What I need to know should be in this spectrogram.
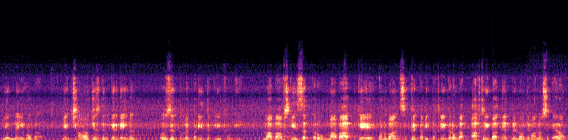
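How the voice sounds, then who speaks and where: Impassioned older preacher at a graveside. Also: male voice, medium pitch, fairly even intonation, distant mic, noisy background. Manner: impassioned, emotional pleading. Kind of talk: sermon. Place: outdoors at a graveside.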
